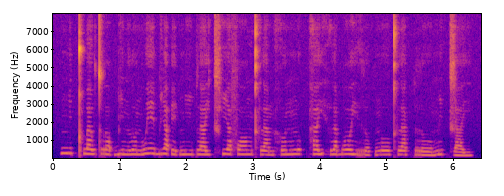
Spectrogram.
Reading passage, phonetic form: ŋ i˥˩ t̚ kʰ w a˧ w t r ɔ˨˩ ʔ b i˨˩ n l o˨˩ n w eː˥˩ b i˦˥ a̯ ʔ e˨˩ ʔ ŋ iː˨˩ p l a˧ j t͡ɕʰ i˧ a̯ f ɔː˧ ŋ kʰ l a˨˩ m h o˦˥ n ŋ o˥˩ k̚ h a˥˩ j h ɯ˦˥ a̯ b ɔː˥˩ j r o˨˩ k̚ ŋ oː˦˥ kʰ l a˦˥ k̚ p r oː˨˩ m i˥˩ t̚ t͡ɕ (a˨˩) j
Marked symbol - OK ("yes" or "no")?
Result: yes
